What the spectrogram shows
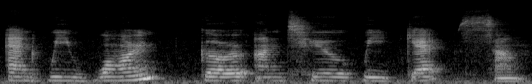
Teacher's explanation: so the D again is silent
